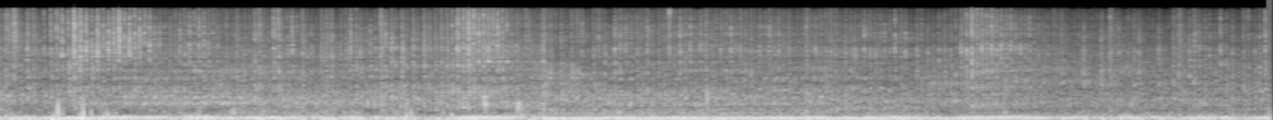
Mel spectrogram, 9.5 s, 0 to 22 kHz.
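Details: 1954 Farmall Super M tractor, hood off, bought at auction as non-running, warming up with oil pressure pegged. Steady, even low rumble with no misses or knocks. Normal running.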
